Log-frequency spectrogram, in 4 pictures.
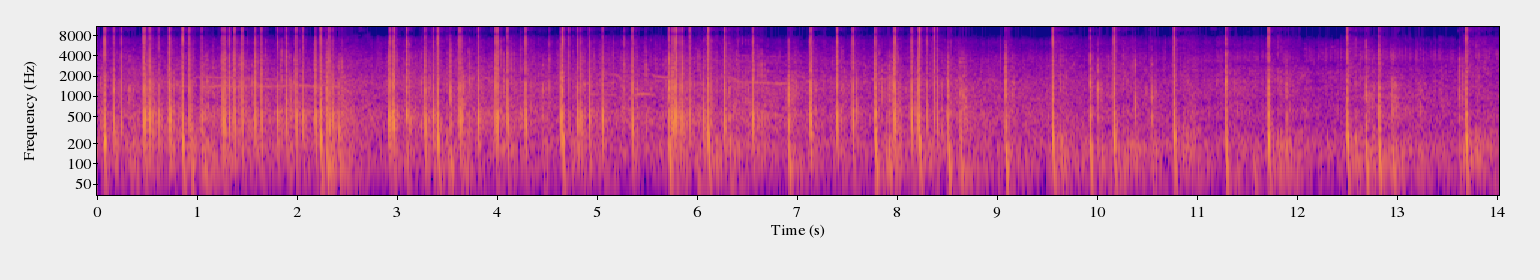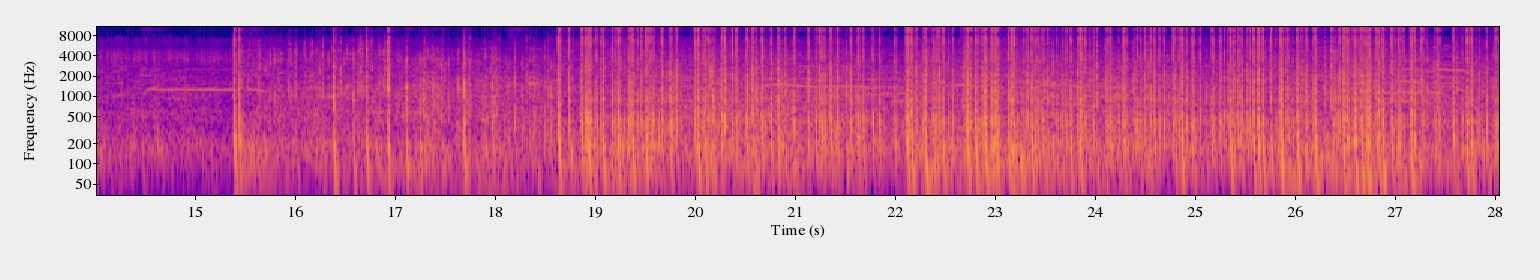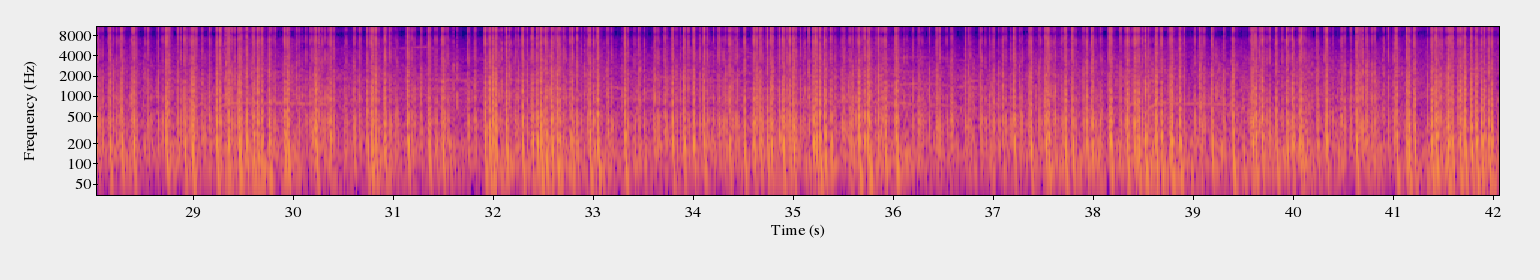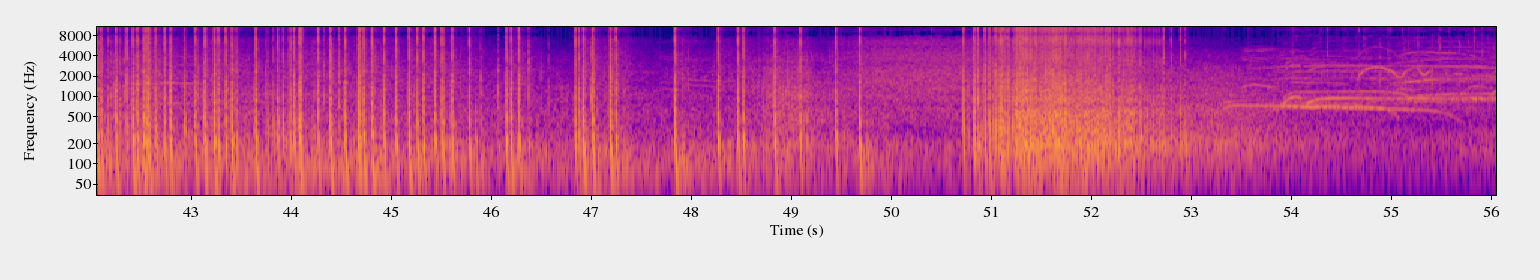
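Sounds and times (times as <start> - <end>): fireworks bangs and crackles: 0.0 - 56.0.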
